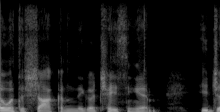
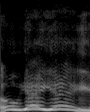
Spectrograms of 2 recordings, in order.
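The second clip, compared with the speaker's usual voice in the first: acted, very high-pitched, delighted, gleeful little cheer. Retelling a movie scene where the Leprechaun gets his gold: imitating the Leprechaun getting happy. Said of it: "And he gets all happy".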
